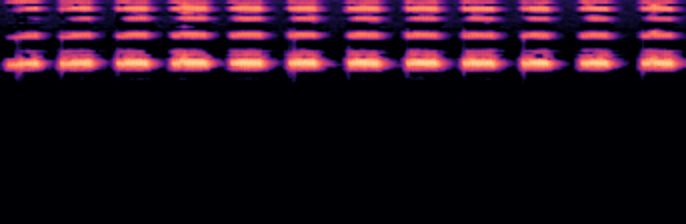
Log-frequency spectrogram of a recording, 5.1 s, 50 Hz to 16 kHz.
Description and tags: Wasn't going to happen at first, but God blessed me with getting to record crickets fairly close to my Samson C03U microphone. By the way, they were in the basement of my house.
